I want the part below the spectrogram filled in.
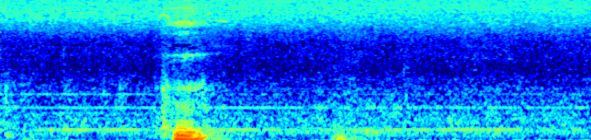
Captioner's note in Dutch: stilte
